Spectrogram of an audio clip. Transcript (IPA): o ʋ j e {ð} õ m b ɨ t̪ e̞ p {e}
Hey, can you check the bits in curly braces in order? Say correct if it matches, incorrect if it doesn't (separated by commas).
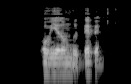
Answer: correct, correct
